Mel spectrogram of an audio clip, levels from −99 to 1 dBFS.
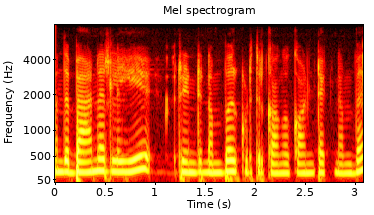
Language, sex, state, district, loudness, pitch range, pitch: Tamil, female, Tamil Nadu, Nilgiris, -19 LUFS, 185-205 Hz, 200 Hz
